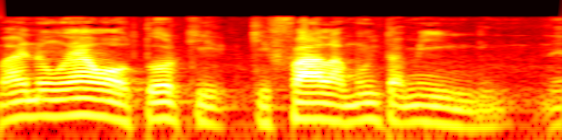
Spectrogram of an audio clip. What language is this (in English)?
Portuguese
